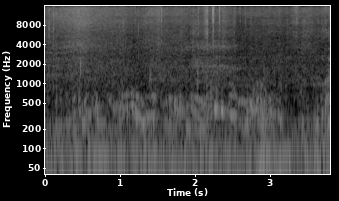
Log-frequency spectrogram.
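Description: Pure breeder pigeons cooing in Johar Town, Lahore, soft repeated throaty coos over a steady low background hum, faint and close, with no talk.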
